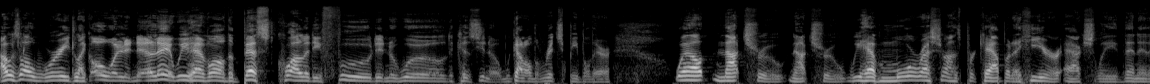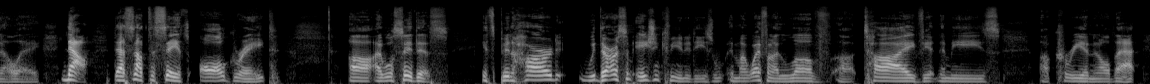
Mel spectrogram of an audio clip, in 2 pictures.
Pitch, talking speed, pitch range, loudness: 165 Hz, 210 wpm, 140-185 Hz, -26 LUFS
